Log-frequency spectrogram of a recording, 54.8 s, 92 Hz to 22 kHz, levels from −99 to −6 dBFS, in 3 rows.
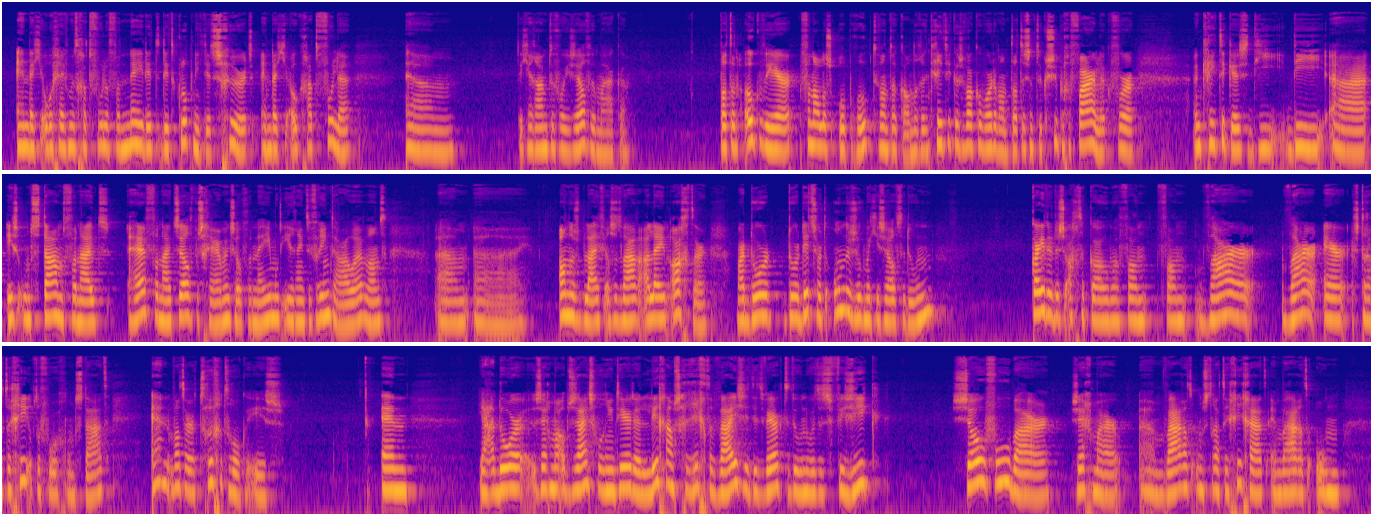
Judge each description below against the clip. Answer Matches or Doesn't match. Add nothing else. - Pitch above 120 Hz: Matches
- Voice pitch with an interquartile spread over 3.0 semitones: Doesn't match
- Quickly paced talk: Doesn't match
